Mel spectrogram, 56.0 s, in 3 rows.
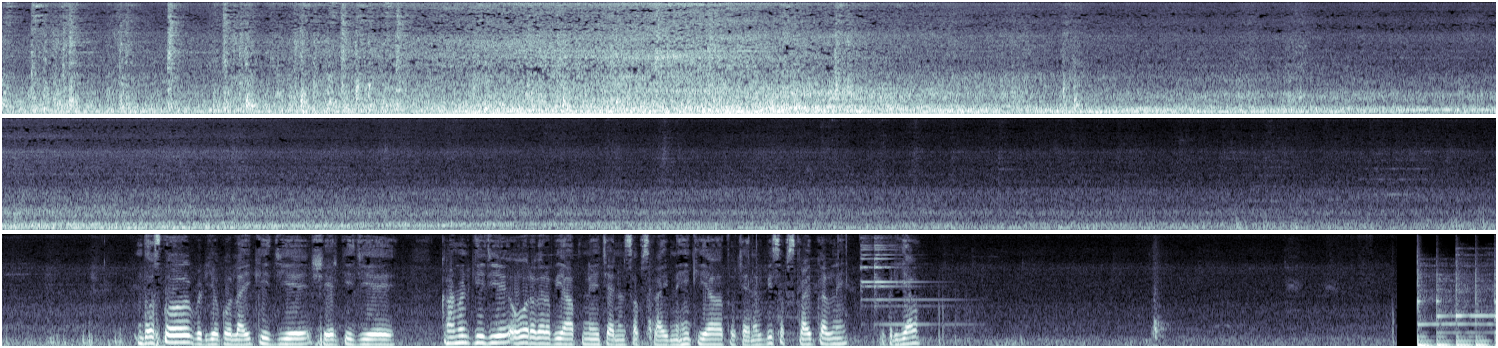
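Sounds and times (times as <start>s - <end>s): wheels clicking over rail joints: 0.0s - 11.2s, 45.1s - 49.5s
train coaches rolling past: 0.0s - 54.8s.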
